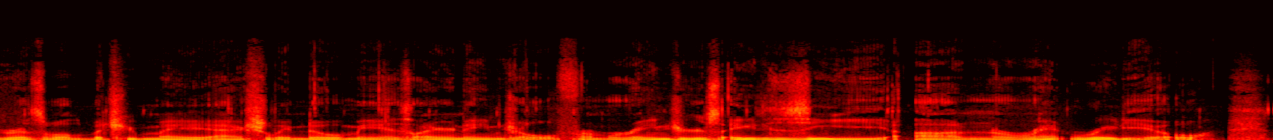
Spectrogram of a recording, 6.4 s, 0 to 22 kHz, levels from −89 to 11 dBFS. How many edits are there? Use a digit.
0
